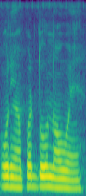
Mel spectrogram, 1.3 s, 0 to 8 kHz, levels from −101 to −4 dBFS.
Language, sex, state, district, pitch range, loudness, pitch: Hindi, male, Uttar Pradesh, Shamli, 135-155 Hz, -13 LUFS, 150 Hz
